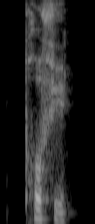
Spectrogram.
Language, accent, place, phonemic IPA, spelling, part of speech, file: French, France, Lyon, /pʁɔ.fy/, profus, adjective, LL-Q150 (fra)-profus.wav
- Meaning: profuse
